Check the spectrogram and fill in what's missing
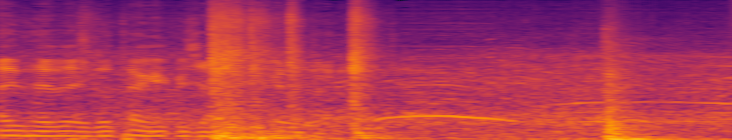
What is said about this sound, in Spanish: Abre Hermes Cortés la puerta de Toriles.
